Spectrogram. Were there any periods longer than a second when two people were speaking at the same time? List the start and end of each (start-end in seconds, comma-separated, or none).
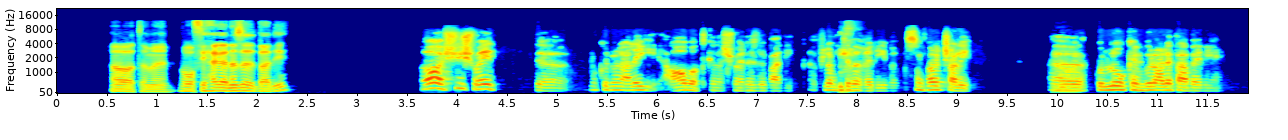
none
